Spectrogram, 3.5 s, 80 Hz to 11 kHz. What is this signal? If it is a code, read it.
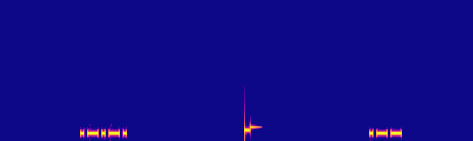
Morse code, heard as a keyed tone, about 44 wpm, 700 Hz. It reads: <AR> W
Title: Single Character (Letter:Number:Punctuation:Prosign) 45wpm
